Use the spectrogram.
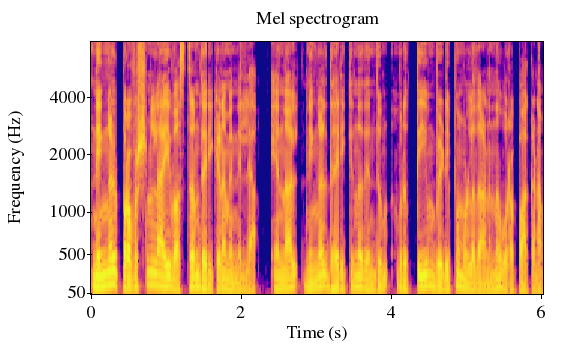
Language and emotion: Malayalam, neutral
